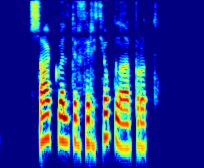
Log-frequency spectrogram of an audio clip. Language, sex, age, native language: Icelandic, male, 30-39, Icelandic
